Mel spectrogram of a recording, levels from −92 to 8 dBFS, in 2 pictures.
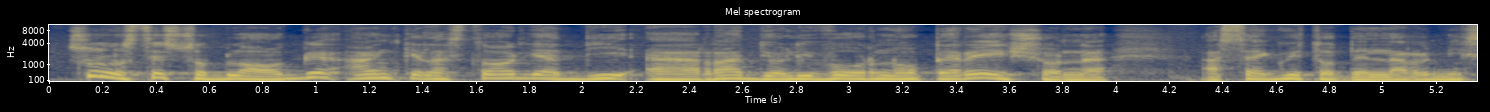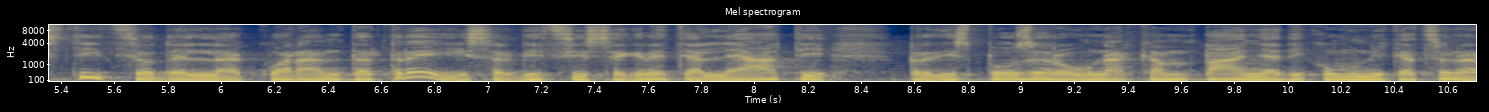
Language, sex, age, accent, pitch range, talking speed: Italian, male, 40-59, native, 110-145 Hz, 135 wpm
